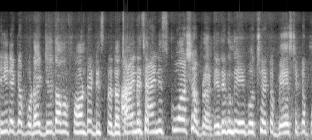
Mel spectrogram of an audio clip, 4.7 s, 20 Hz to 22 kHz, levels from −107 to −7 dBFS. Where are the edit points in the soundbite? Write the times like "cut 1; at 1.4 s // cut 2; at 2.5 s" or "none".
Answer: cut 1; at 2.2 s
